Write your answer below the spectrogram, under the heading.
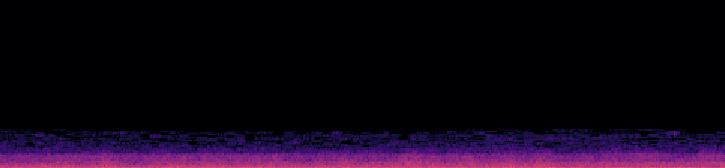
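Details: Constant low-pitched rumble, like distant engine or wind noise, and nothing from any animal.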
